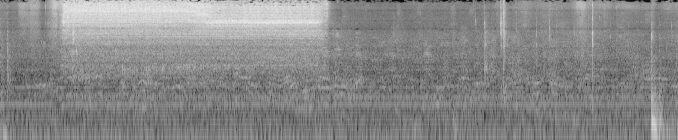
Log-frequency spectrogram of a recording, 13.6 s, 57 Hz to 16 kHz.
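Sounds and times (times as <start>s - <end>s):
faint murmur: 0.0s - 13.5s
water pouring into a glass: 1.1s - 6.6s.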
